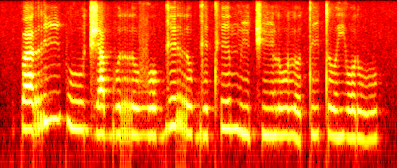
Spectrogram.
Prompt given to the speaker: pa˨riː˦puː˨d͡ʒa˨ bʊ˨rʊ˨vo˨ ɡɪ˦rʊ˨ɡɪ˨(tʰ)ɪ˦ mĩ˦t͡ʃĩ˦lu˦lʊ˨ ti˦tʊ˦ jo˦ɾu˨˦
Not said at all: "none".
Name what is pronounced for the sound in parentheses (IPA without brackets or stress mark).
tʰ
